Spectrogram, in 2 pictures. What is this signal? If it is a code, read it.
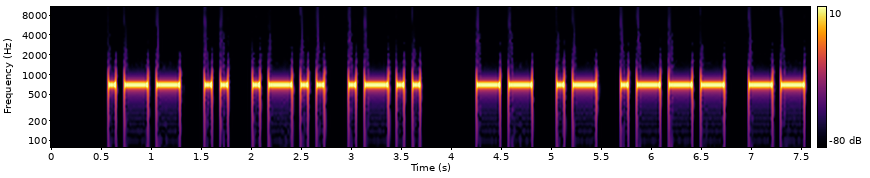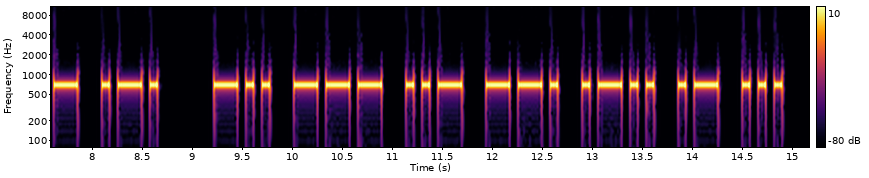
Morse code, heard as a keyed tone, about 15 wpm, 700 Hz. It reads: WILL MAJOR DOUGLAS
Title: Pangram Challenge v2 - 15wpm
